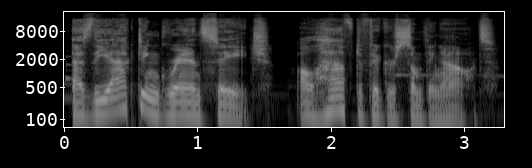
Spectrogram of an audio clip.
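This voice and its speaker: An actor playing an aloof, blunt young male scholar in a video game, deadpan, measured and articulate. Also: mid-range voice, lightly acted. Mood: calm, detached. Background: music.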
